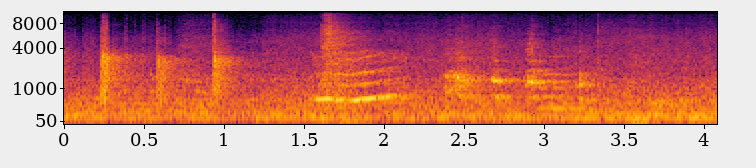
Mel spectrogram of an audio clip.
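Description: Three sharp smacks in the first second, then a person imitating a fowl with a run of short, wavering squawking calls.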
